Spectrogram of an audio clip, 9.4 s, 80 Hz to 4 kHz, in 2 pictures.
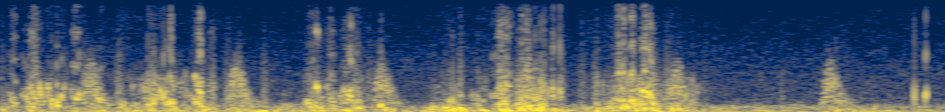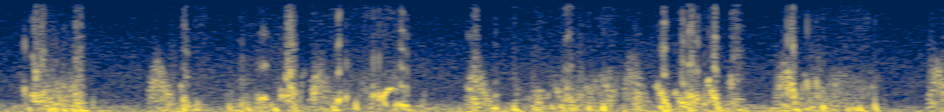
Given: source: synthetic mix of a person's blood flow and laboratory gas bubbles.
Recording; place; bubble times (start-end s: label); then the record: Doppler ultrasound of blood flow; subclavian vein
0.00-0.53 s: bubbles
0.59-1.18 s: bubbles
1.39-1.95 s: bubbles
2.14-2.84 s: bubbles
2.92-3.52 s: bubbles
4.54-4.67 s: bubbles
4.81-5.22 s: bubbles
5.60-5.77 s: bubbles
5.83-6.86 s: bubbles
7.04-7.84 s: bubbles
7.87-7.96 s: bubbles
7.98-8.47 s: bubbles
8.63-9.15 s: bubbles
From the record:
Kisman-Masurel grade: 333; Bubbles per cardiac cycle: rolling drumbeat, 9 or more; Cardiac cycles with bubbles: 50 to 99%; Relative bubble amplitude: loud (0.450 to 0.775); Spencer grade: 3 (all of the cardiac periods contain showers or single bubble signals, but not dominating or overriding the cardiac motion signals); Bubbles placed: anywhere in the cardiac cycle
